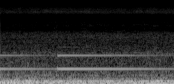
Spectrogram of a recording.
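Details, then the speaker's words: 2002 Chevy 1500 pickup with P0300 and no power, several transmissions replaced: lumpy, uneven idle thumping with a steady whine, engine shaking badly; fuel pressure holds 42–43 during injector balance test, cause not yet found. "thing shakes like crazy"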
